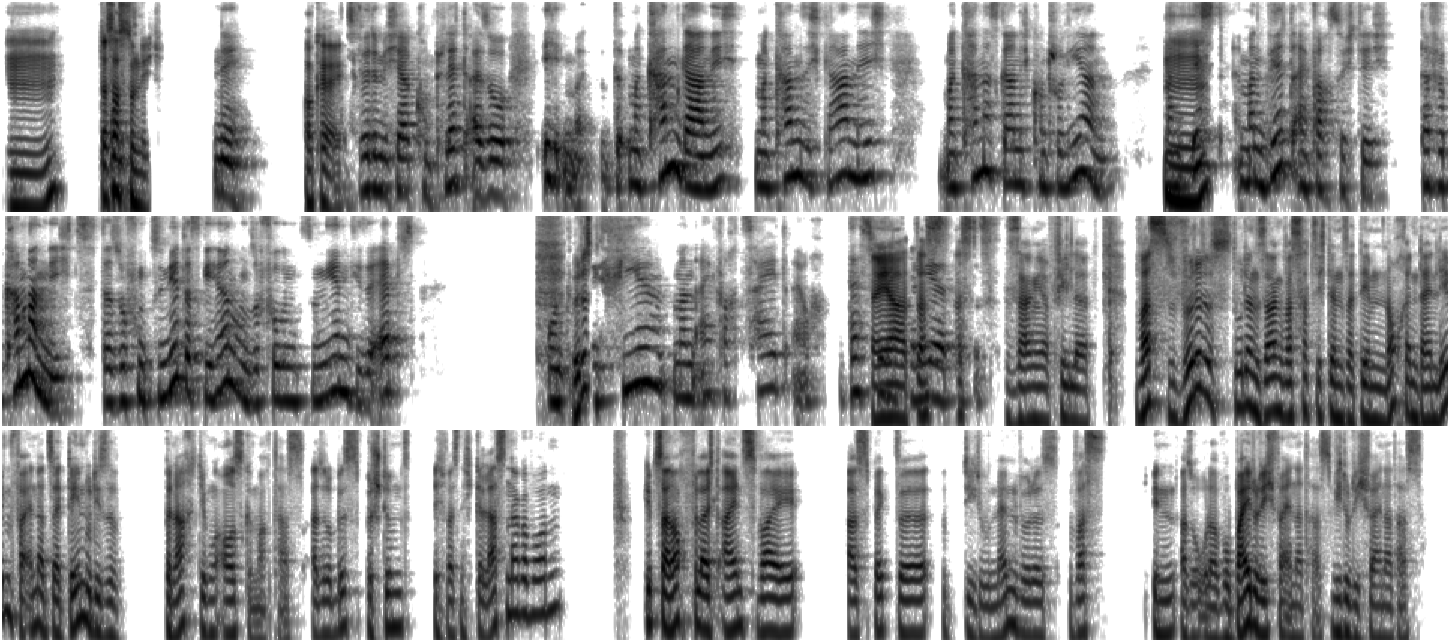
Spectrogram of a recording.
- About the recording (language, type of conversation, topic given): German, podcast, Wie gehst du mit ständigen Push‑Benachrichtigungen um?
- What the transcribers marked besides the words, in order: none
